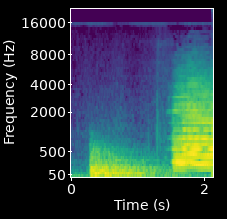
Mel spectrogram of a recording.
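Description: Orchestral music. A low timpani roll comes in about a third of a second in and fades, then about one and a half seconds in the strings enter with a loud, held chord.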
